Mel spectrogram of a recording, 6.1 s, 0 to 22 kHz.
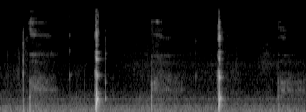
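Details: Sharp, abrupt hiccups at irregular intervals, two of them loud, over quiet background, in a patient with intractable hiccups, belching, choking spasms and developing achalasia III since December 2015, occurring in 12-hour episodes daily.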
